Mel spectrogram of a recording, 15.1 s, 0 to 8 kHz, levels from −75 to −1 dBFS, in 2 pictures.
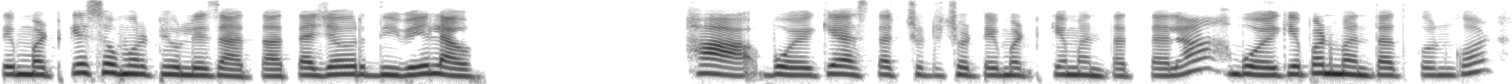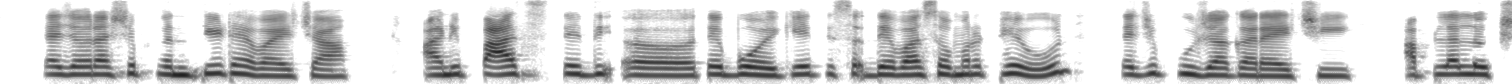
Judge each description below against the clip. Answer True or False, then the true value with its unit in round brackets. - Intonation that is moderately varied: False (2.3 semitones)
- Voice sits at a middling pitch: False (230 Hz)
